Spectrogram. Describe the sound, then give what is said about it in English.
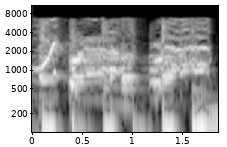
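A pig oinks, a quick series of four or five short, nasal grunts in a steady rhythm, fairly loud, with no one talking. “She saw pig,”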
